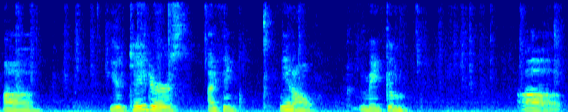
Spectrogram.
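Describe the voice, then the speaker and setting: A woman's voice: mid-range voice, steady tone, drawn-out words, creaky. A woman hosting a casual cooking vlog, chatty and affectionate with her viewers, humming as she tastes the food. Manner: chatty, affectionate, addresses viewers as "you guys" and "my doves"; savors food aloud with hums while eating. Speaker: cooking channel host.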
